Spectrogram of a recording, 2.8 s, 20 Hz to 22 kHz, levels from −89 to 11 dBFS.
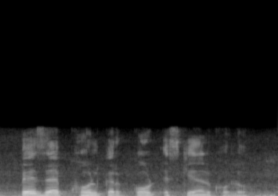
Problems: constant background noise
